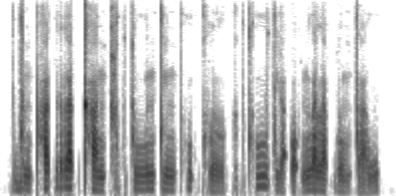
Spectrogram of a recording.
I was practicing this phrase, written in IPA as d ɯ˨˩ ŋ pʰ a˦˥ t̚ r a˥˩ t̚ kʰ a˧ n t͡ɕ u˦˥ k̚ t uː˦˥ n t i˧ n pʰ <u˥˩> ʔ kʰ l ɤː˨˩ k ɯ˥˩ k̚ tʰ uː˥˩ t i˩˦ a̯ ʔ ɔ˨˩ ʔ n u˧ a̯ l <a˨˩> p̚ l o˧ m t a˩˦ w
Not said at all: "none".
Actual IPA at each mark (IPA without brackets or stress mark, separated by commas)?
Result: u˥˩, a˨˩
